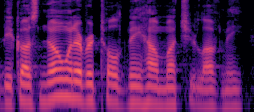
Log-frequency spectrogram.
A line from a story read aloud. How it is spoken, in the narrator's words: Hitler hung his head sadly and said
